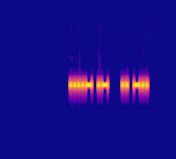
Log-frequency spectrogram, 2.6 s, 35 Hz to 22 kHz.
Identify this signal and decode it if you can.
Morse code, heard as a keyed tone, about 40 wpm, 700 Hz. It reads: 4A ID
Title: Field Day Exchanges - 40wpm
